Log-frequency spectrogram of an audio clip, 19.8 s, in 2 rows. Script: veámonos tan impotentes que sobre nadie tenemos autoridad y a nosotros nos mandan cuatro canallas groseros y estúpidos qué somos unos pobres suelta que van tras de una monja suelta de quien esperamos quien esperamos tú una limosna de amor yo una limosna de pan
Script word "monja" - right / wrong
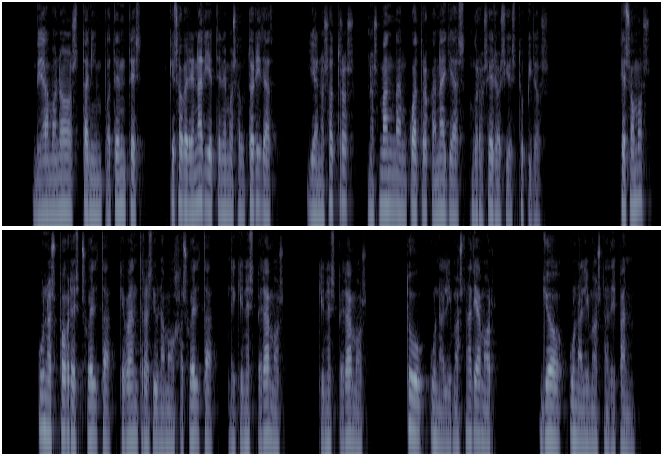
right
